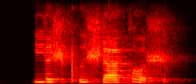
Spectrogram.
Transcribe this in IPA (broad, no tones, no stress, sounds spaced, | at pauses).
j ɛ ʃ pʼ ɯ ʃ ɾ a k ɔ ʃ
